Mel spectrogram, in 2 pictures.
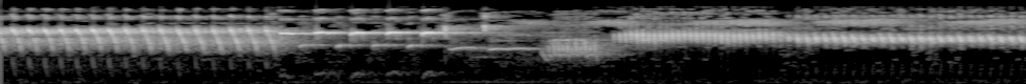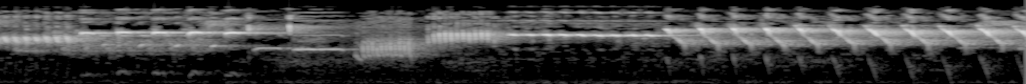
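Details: A singing Atlantic canary delivers fast trills, steady whistled tones, a long sustained buzzy note, brief low harsh dips and a closing series of quick chirping notes, all in one unbroken, varied flow.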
